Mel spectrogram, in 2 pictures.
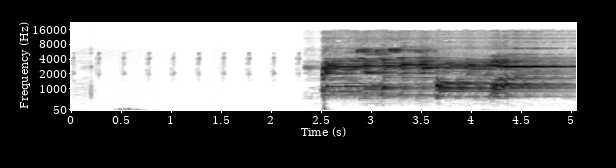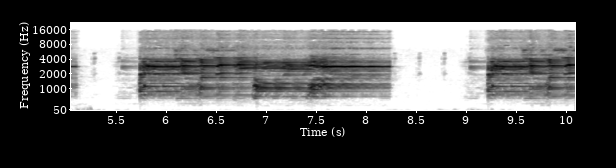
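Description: Electronic music. It opens with soft ticks, about five a second, for two seconds, then comes in loud passages of dense, bright pitched sound about two and a half seconds long, each cut off by a short silence.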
